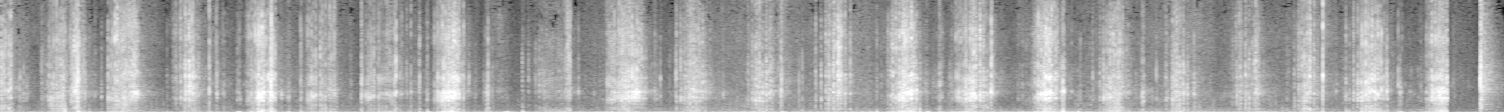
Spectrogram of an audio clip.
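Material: Plastic.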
